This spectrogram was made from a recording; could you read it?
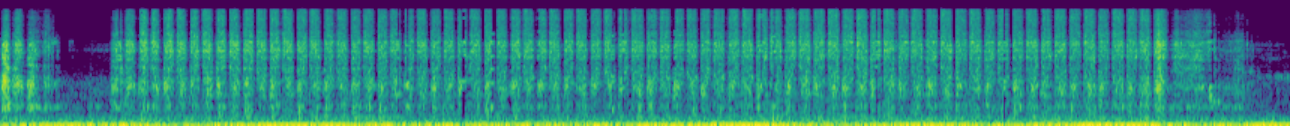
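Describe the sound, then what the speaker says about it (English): Sandpaper rubbed around the edges of a beaded bezel pendant in a steady run of rapid, rhythmic scratchy strokes, close and continuous, with no speech. "I'm going to sand the edges of my bezel, and that I'm just taking my sandpaper around"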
